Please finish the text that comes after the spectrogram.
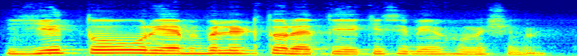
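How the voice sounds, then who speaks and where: High-voiced man teaching a computer lesson. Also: a little fast, muffled recording. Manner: explains with examples, repeats "है ना" often. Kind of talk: classroom lecture.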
